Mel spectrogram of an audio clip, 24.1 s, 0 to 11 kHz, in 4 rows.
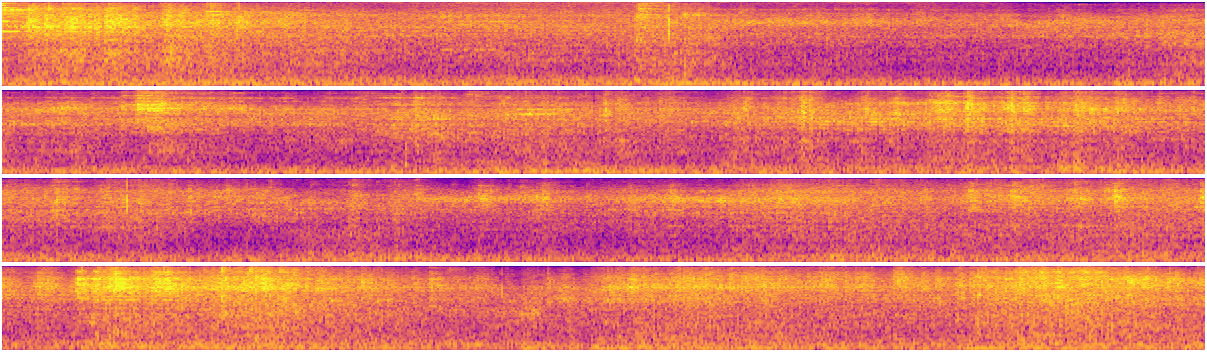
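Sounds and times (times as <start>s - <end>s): train cars clacking: 0.0s - 24.0s
train wheels rumbling on rail: 0.0s - 24.0s.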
